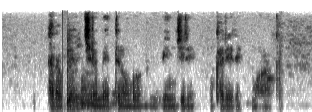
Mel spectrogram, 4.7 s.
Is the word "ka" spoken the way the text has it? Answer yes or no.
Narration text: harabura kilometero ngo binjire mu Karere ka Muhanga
no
